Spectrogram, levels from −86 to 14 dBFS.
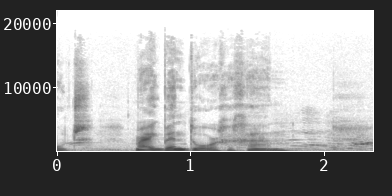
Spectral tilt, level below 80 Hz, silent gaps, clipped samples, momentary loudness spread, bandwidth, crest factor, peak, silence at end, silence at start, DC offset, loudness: -5.5 dB/octave; -58 dBFS; none; under 0.1%; 19 LU; 18 kHz; 18 dB; -6 dBFS; 0 s; 0 s; under 0.1%; -24 LUFS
